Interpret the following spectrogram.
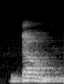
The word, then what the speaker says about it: dumb: लिखते हैं DUMB, डम, लोग डम भी पढ़ते हैं, डम, डम, डम पढ़ा, डम, डम्ब नहीं, डम, यहाँ तक होता है, यहाँ तक होता है।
